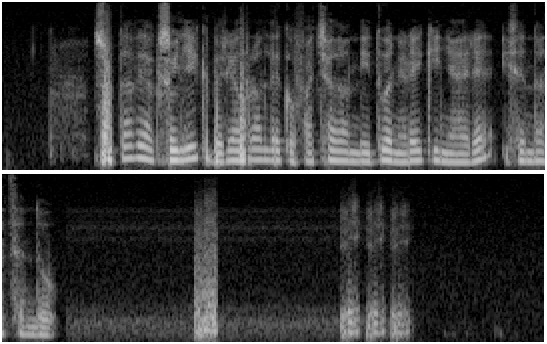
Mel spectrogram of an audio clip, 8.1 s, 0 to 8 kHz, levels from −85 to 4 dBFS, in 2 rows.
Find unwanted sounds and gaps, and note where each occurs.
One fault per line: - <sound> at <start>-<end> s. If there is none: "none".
- laugh at 5.5-5.7 s
- laugh at 6.6-7.1 s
